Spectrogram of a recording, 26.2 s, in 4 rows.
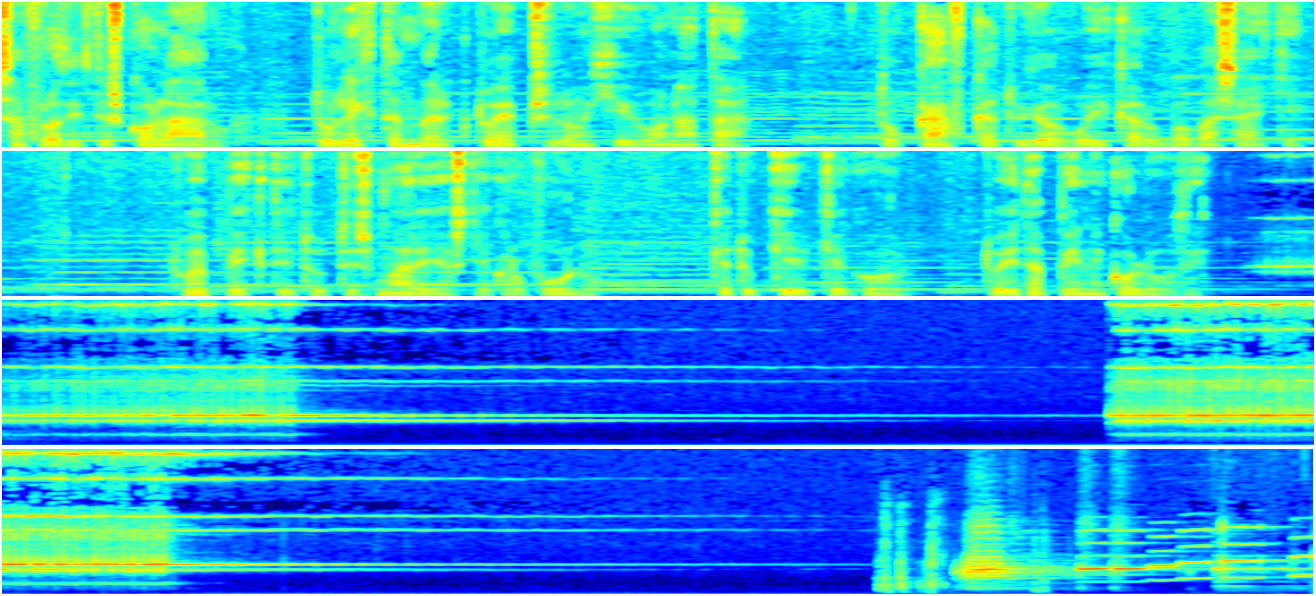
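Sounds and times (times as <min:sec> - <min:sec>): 
speech: 0:00.0 - 0:03.8, 0:04.4 - 0:06.6, 0:07.4 - 0:12.6
telephone ringing: 0:12.8 - 0:17.8, 0:18.6 - 0:26.2.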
